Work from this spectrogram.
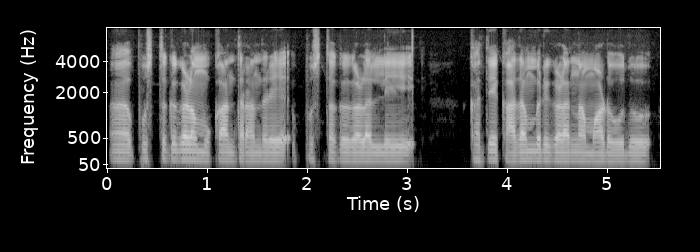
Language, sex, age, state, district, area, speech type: Kannada, male, 30-45, Karnataka, Tumkur, urban, spontaneous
